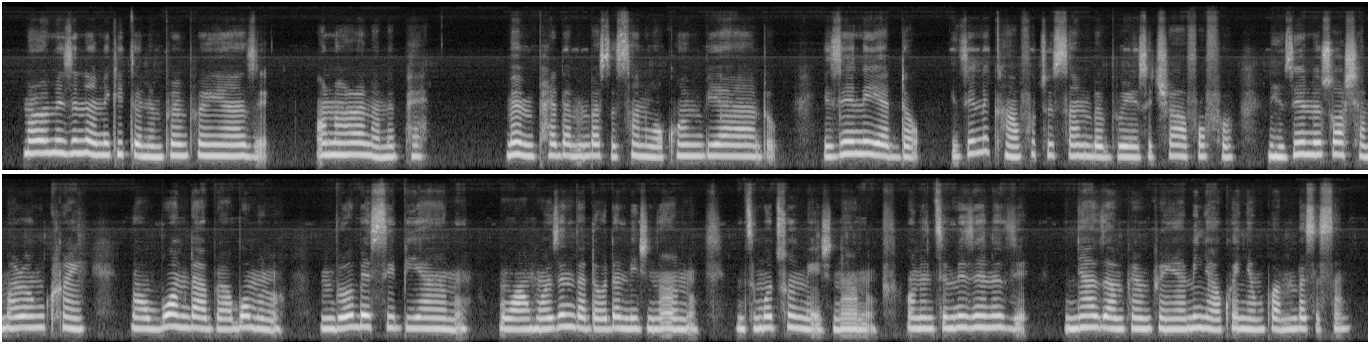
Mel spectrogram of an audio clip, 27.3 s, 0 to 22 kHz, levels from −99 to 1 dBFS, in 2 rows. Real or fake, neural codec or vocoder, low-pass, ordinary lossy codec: fake; vocoder, 44.1 kHz, 128 mel bands every 256 samples, BigVGAN v2; 19.8 kHz; none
